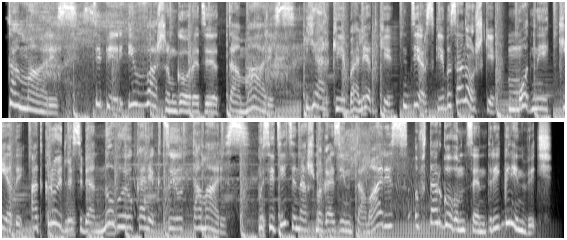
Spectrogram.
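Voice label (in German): Russian Werbung Dynamisch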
